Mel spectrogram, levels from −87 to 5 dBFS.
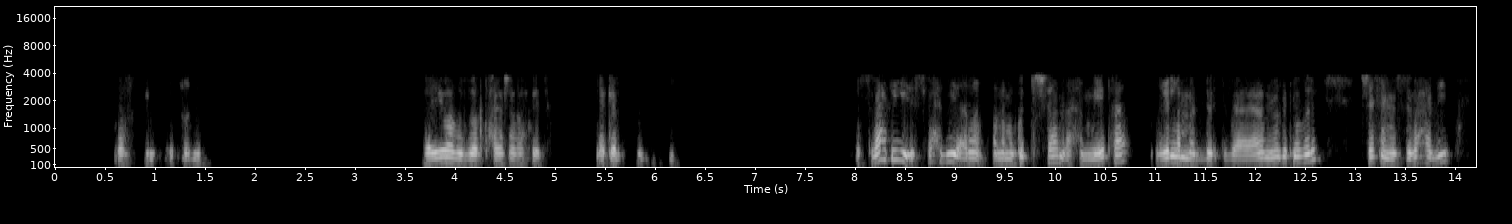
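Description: G.729 codec damage runs throughout the speech. The 8 kbit/s coder rebuilds each 10 ms frame from a vocal tract filter, a pitch predictor and a few pulses. Nothing above about 3.8 kHz survives, the line band sits near 200 Hz to 3.7 kHz, and the voice sounds plainly rough and synthetic.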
